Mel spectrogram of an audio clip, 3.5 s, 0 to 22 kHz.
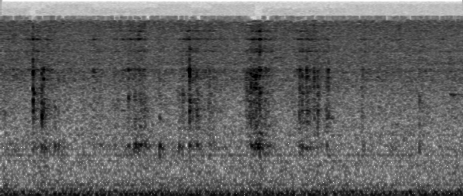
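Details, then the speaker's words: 40-year-old motorcycle clutch basket, friction disc moved by hand: irregular sharp clicks, about seven in under four seconds, as the plate catches in notches worn into the basket fingers, hindering plate separation; clutch basket notching. "And that's that friction disc, you know, going up and down and into those little notches."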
